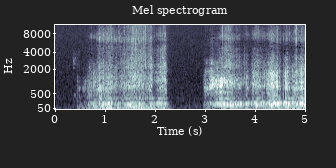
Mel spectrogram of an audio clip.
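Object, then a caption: Foam microphone windscreen. Fingertips and long red nails scratch the black foam windscreen on a Blue Yeti Pro microphone, using one or both hands. Two bursts of dense, close rustling and scraping are heard, heavy in low rumble, with a short near-silent gap between them.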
